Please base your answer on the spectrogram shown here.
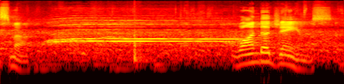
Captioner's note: audience cheers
